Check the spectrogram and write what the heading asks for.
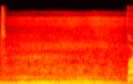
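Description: Street traffic, with a city bus and cars passing close by and a steady low engine hum.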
